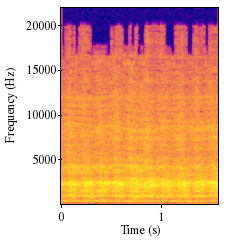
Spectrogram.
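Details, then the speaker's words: Massey Ferguson 65 tractor, run after sitting for years, with gas poured into the cylinders. It cranks with a steady churn and catches briefly but never runs; the carburetor isn't feeding fuel. Crank, no start, fuel starvation. "So the problem is it's not getting any gas. The carburetor, you see it wants to go."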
